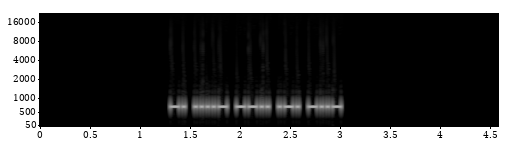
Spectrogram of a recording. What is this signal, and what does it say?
Morse code, heard as a keyed tone, about 40 wpm, 700 Hz. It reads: N4ZRX
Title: USA Call Signs - 5 Characters - Repeated 3x - 40wpm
